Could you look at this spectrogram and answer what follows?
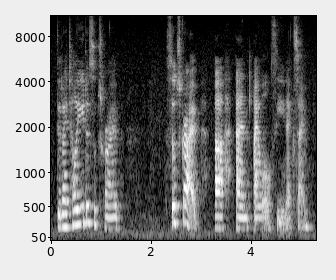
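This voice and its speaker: A young woman with an Australian accent talks in a chatty, giggly way, trailing off and laughing between thoughts. Her voice is a little hoarse and worn from being sick. The sound bounces around an echoey room at home. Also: fairly low pitch, takes it slowly, a bit bright. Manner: chatty, giggly, rambling with fillers. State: hoarse from recovering illness. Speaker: book vlogger. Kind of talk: casual chat to camera.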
